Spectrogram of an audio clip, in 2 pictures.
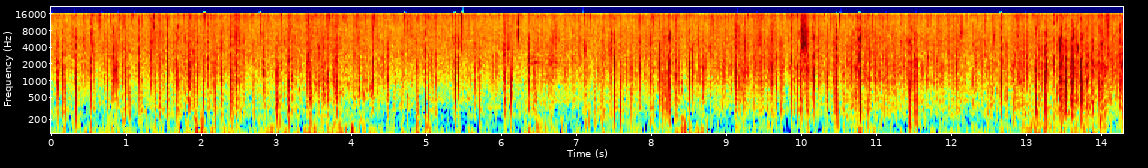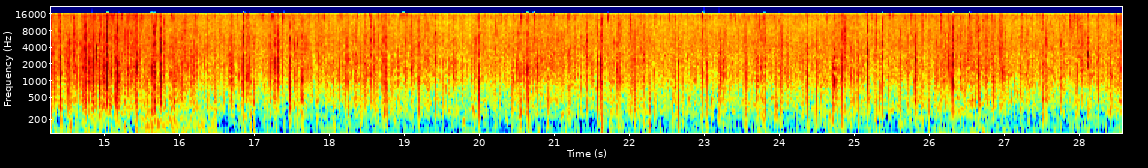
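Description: Steady rain falling, a dense patter of many individual drops hitting. A low rumble lies under it for the first eight seconds or so.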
